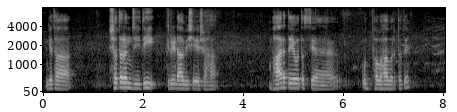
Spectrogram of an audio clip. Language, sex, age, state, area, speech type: Sanskrit, male, 18-30, Haryana, rural, spontaneous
